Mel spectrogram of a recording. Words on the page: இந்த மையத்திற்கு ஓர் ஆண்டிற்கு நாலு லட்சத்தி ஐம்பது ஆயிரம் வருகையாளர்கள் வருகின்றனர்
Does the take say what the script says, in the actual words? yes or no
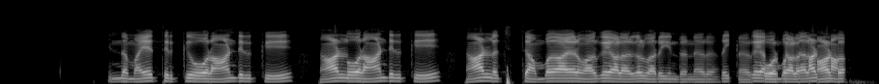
no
